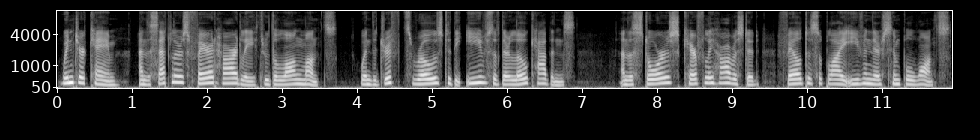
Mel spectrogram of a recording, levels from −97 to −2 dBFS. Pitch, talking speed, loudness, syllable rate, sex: 200 Hz, 170 wpm, -18 LUFS, 4.7 syllables/s, female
